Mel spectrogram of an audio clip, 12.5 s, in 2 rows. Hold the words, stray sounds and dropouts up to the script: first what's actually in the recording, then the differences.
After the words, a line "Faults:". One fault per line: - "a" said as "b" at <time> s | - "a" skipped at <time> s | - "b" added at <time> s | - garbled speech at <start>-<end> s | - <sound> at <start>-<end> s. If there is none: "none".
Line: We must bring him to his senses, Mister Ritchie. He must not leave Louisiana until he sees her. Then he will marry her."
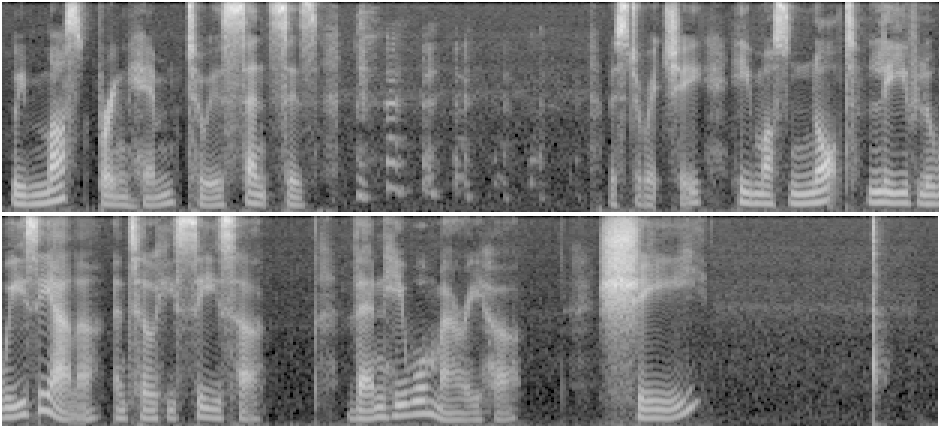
We must bring him to his senses, Mister Ritchie. He must not leave Louisiana until he sees her. Then he will marry her." She
Faults:
- laugh at 2.3-3.9 s
- "She" added at 10.2 s
- squeak at 12.0-12.2 s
